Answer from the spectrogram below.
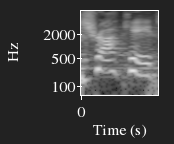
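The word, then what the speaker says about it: Trà Quế: The trake chai. – Trake chai. – T-R-A. Space Q-U-E.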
